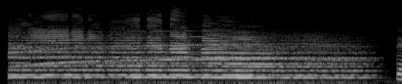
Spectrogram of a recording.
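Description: A sustained horn-like chord of several steady tones, starting suddenly and fading away near the end.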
